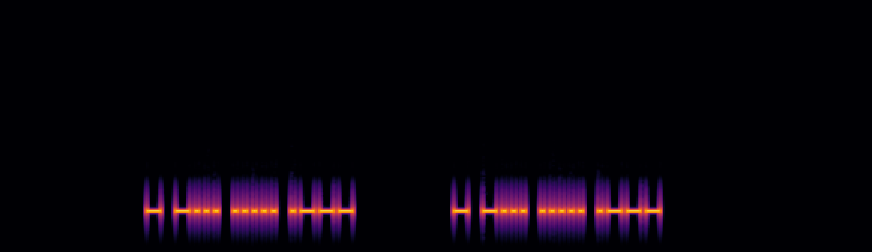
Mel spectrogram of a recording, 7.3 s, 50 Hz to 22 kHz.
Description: Morse code, heard as a keyed tone, about 30 wpm, 700 Hz. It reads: TB5J TB5J
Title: DXCC-100 Call Signs - 4 Characters - Repeated 2x - 30wpm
